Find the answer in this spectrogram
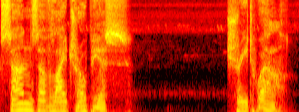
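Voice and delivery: strange creature voice. Repeating the creature's line when a player asks: voicing a green-skinned creature. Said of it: "Can you say that again?".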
